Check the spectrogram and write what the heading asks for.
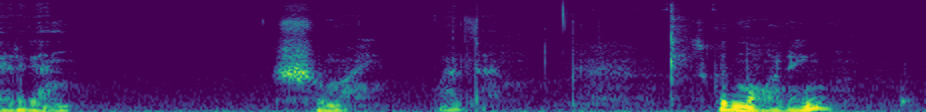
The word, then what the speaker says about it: Shwmae: Shumai. Say it again. Shai.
